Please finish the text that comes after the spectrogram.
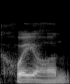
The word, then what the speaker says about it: Huion: There's one called I think it's pronounced like Huion or something like that, and I'll go ahead and link that one too.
